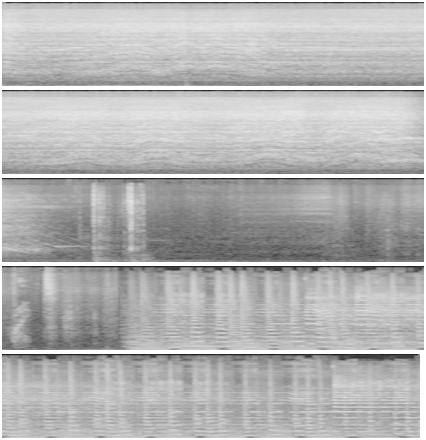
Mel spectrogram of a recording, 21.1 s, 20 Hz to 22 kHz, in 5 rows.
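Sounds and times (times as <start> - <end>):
hot-air blower running: 0.0 - 9.3.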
